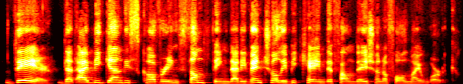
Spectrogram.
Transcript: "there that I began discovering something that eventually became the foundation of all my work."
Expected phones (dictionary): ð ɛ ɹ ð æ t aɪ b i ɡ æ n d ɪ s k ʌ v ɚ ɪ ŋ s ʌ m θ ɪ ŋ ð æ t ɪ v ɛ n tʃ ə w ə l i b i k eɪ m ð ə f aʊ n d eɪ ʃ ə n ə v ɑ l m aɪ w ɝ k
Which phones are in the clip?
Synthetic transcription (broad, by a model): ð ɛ ɹ ð æ t aɪ b i ɡ æ n d ɪ s k ʌ v ɚ ɪ ŋ s ʌ m θ ɪ ŋ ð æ t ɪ v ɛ n tʃ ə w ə l i b i k eɪ m ð ə f aʊ n d eɪ ʃ ə n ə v ɑ l m aɪ w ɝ k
